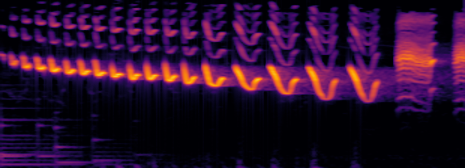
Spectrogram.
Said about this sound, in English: When a canyon wren sings, the brilliance of its descending notes can stop you right in your tracks. But when its cousin, the marsh wren, sings, you may reach for your earplugs.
